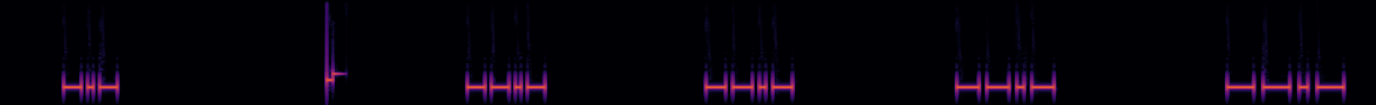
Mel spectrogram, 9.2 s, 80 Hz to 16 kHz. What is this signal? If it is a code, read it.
Morse code, heard as a keyed tone, about 27 wpm, spaced as for 7 wpm, 700 Hz. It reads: K QQQQ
